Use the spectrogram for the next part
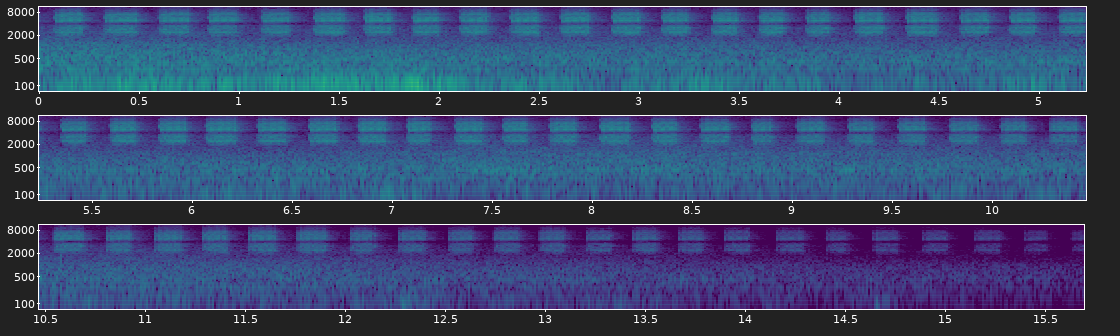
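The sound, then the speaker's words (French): A cicada sings alone in a steady, fast pulsing buzz, bright and shrill, repeating evenly for the whole stretch before slowly fading toward the end. “Rien ne dit, dans le chant de la cigale, qu'elle sera morte ce soir.”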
